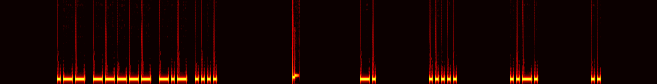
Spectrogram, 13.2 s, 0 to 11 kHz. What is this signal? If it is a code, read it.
Morse code, heard as a keyed tone, about 20 wpm, spaced as for 10 wpm, 700 Hz. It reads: W0KH N5FI
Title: USA Call Signs - 4 Characters - 6x Character Spacing - 20wpm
